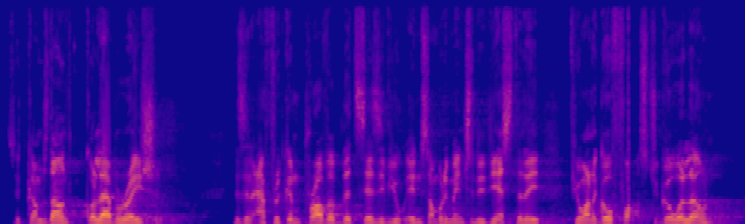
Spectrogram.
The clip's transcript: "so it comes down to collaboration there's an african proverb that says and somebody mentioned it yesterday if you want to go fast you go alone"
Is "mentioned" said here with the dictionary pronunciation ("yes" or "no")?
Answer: yes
